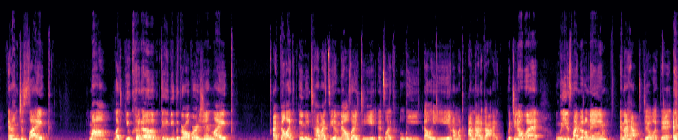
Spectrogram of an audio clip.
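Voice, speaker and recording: Her fairly high-pitched voice has an animated tone and very wide pitch swings at a moderate pace. Noticeable background noise accompanies the woman. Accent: American. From US, Illinois then Nevada/California. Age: 30s. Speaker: beauty YouTuber. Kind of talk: casual Q&A vlog.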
